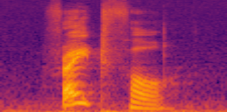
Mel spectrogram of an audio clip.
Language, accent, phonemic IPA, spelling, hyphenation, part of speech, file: English, US, /ˈfɹaɪtfəl/, frightful, fright‧ful, adjective / adverb, En-us-frightful.ogg
- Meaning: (adjective) Full of fright, whether: 1. Afraid, frightened 2. Timid, fearful, easily frightened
